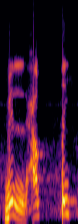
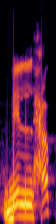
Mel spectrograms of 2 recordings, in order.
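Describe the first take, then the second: First: The word ends with a short final vowel. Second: The word ends on the consonant with no vowel. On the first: The speaker calls it wrong. "We're not pronouncing that kasra. We're not saying bil haqqi" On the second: The speaker calls it right. "We are stopping at the sound of the Qaf without pronouncing its harakah"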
